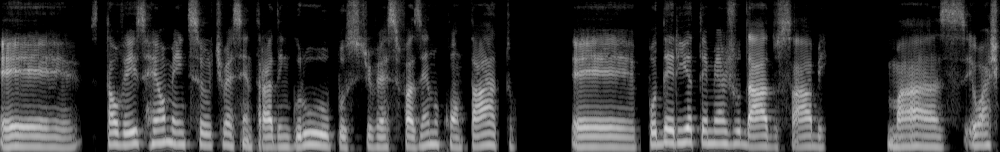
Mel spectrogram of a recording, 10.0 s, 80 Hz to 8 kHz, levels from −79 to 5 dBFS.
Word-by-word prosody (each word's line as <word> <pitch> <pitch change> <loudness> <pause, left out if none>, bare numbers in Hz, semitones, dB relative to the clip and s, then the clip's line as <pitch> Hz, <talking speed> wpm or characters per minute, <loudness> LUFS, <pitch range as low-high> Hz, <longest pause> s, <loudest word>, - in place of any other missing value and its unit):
eh, 150 -2 +2 0.2
s - - -17
talvez 185 +2 +2
realmente 200 -2 0
se 190 - -3
eu 170 -1 -1
tivesse 175 -2 -4
entrado 150 0 0
em 150 - -5
grupo, 165 0 +1
se 140 - -8
tivesse 145 -1 -4
fazendo 165 +5 0
contato, 155 0 -1 0.6
eh, 150 -1 +2
poderia 205 +3 +3
ter 205 -1 -3
me 195 0 0
ajudado, 160 -5 +2
sabe. 150 0 -2 0.6
Mas 155 -2 0
eu 165 +2 -1
acho 170 0 -2
160 Hz, 140 wpm, -21 LUFS, 150-185 Hz, 0.6 s, poderia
